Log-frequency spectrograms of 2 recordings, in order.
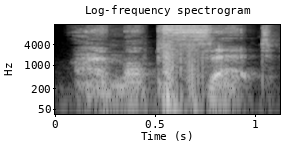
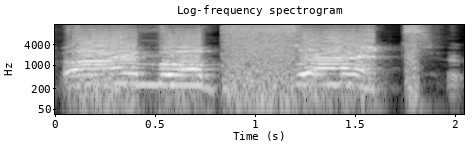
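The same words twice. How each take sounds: First: It is said at a moderate volume. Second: It is yelled at the highest volume. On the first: "say you're upset"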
